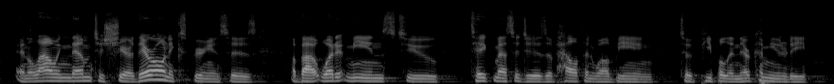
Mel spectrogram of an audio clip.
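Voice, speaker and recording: The recording is very clean, with a silent background. A man talks at a fairly high pitch with ordinary pitch variation. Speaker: community health organization representative. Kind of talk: prepared remarks at a press conference. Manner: fast; halting, many fillers and restarts.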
